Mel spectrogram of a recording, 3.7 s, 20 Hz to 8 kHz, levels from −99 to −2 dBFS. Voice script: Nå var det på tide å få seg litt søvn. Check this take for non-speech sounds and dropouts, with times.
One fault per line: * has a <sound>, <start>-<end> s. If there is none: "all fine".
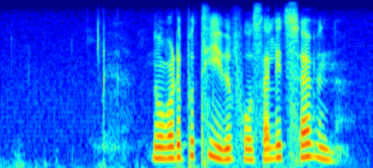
all fine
